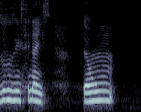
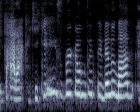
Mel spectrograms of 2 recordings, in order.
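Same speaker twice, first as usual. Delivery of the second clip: amazed disbelief; 7 semitones higher than usual. Retold or imitated. Retold shock at sudden compassion.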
